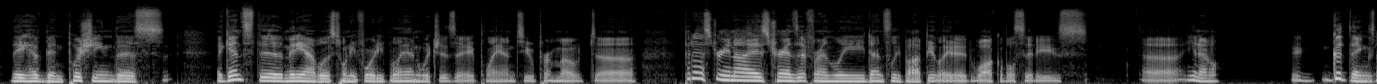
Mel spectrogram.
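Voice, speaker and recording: A man hosting a podcast in casual chat, teasing and mock-serious with dry sarcasm and a gravelly, husky voice. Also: fairly high pitch, a little mellow, dry recording. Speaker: podcast host. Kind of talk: casual chat about local politics.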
